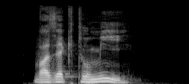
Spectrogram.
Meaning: vasectomy
- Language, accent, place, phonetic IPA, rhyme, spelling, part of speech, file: German, Germany, Berlin, [vazɛktoˈmiː], -iː, Vasektomie, noun, De-Vasektomie.ogg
